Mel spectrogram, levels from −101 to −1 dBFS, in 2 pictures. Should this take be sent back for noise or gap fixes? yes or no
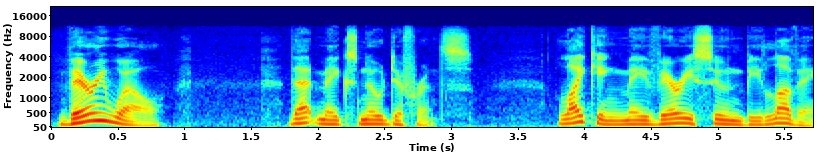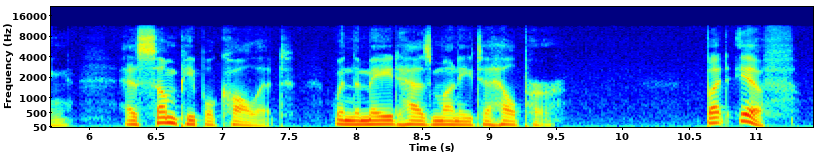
no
